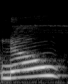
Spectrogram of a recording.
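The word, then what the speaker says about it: gnaw: Now it's not N-O, no, that is no, but this is no. It's G-N-A-W, that J sound is silent, so it's no.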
